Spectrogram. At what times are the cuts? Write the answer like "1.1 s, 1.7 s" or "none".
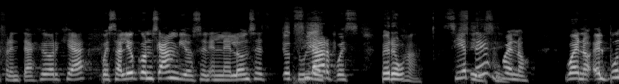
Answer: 1.0 s, 1.5 s, 2.1 s, 2.9 s, 3.3 s, 4.0 s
